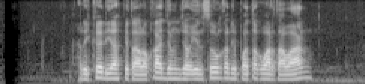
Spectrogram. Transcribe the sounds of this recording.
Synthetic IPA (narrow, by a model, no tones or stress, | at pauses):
rikədiahpit̪alokad͡ʒɨŋd͡ʒɔinsʊŋkərdipɔt̪ɔkwart̪awan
